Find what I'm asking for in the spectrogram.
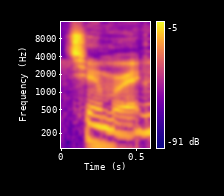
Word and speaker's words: turmeric: Turmeric, mm-hmm. Because there is an R there that many people pronounce.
